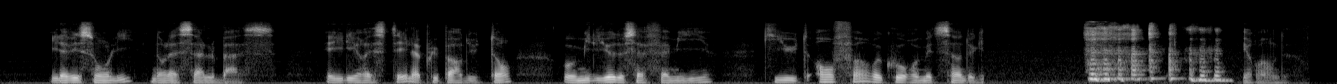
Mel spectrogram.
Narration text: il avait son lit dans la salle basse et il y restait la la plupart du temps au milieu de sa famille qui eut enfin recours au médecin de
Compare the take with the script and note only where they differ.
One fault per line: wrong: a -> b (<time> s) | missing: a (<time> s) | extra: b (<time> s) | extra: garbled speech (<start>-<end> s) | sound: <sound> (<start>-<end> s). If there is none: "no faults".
missing: la (4.2 s)
sound: laugh (10.8-12.3 s)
